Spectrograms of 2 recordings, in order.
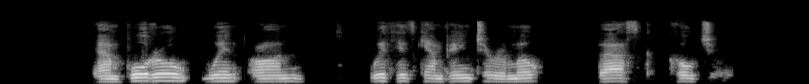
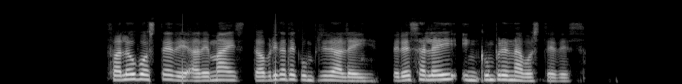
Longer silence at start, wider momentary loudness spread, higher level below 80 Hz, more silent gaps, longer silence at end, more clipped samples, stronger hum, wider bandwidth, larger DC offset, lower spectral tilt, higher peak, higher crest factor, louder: second, 0.95 s vs 1.1 s; first, 13 LU vs 7 LU; about the same, -62 dBFS vs -62 dBFS; first, 1.94-2.01 s, 3.06-3.36 s, 3.45-3.62 s, 5.48-5.97 s, 6.55-6.68 s vs 2.45-2.53 s; second, 0.8 s vs 1.15 s; neither; neither; about the same, 8.2 kHz vs 7.8 kHz; neither; about the same, -5.5 dB/octave vs -6.5 dB/octave; about the same, -2 dBFS vs -2 dBFS; about the same, 16 dB vs 16 dB; about the same, -17 LUFS vs -17 LUFS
